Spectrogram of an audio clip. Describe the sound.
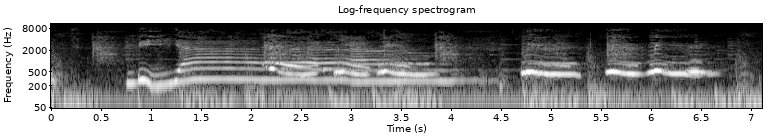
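A voice imitates a cat meowing, drawing out a long wavering meow and then a few shorter ones, fairly loud, with no other sounds around it.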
